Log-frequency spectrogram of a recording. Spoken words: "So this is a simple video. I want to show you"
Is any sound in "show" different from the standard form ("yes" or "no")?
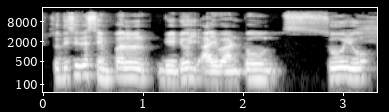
yes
